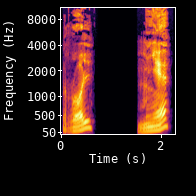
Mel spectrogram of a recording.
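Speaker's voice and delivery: «Роль?» low, rising, almost genuinely surprised. Acted. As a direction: demon asks «Роль? Мне?» in low disbelief. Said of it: "Почти искренне удивился мятежный лорд".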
